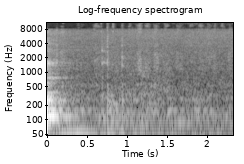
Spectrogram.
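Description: Faint scratching and light tapping of a stylus on a tablet surface as a word is handwritten in digital ink.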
